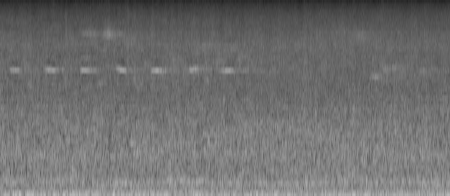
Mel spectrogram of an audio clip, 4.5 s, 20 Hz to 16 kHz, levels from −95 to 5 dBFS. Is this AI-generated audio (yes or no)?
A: yes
